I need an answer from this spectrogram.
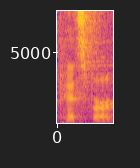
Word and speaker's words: Pittsburgh: Yes, I know they pronounce it Pittsburgh, but if they put an H at the end of the name of the city, I'm going to pronounce it the way the Scots do. It's Pittsburgh.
